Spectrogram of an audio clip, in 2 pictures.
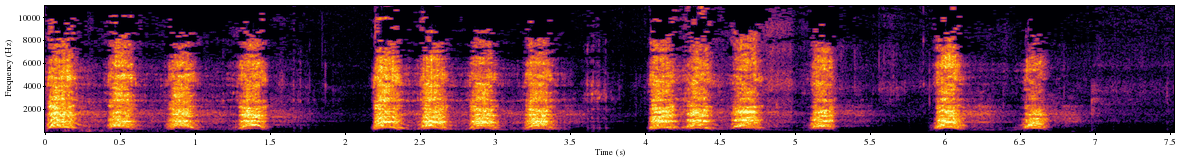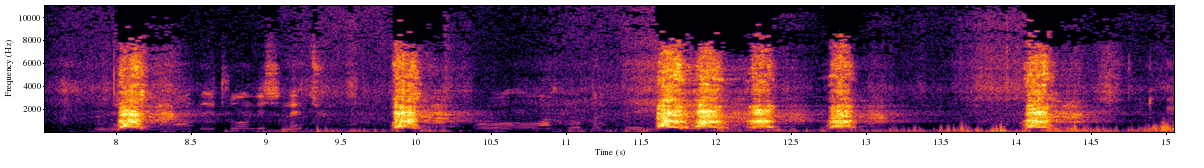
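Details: Dogo Argentino barking in rapid bursts of three to five sharp, hoarse barks separated by short pauses, some single barks between, with a low rumbling noise and scattered softer sounds in the later part.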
